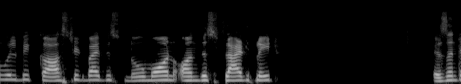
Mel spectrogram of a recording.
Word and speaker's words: gnomon: That is called as gnomon. What do we call this? It is called as gnomon. Pronounced as gnomon. G is silent.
